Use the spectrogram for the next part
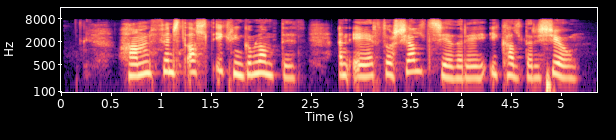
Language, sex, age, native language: Icelandic, female, 20-29, Icelandic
